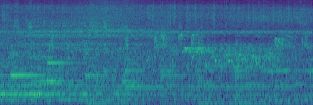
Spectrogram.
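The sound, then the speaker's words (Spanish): Steady rushing water of a river fills the background at a constant level, with birds chirping and singing over it and a deeper rumble joining partway through. No one speaks. “y vas notando como el sonido del agua se hace cada vez más intenso.”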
